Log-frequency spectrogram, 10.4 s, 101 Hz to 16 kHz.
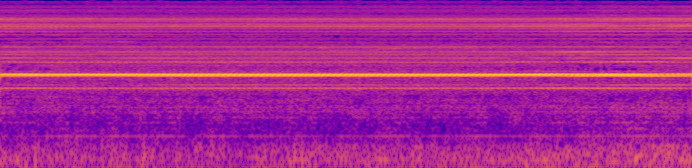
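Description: Brushless electric scooter hub motor, 48V/52V and 1000W, spinning its free-hanging 18-inch wheel at full speed with no load. It gives a steady high-pitched whine over a low rumble that holds without change. The display reads about 63.7 km/h, the motor's top speed.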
